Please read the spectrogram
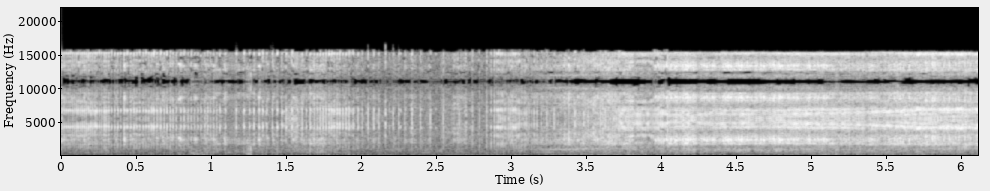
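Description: Spinning reel clicking like a ratchet, with a carp hooked on 2 lb test monofilament. There is a fast run of clicks midway, and the sound becomes a steadier high buzz from about two-thirds of the way in.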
